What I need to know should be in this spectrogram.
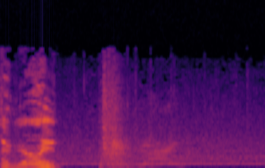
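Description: A wrestler slams onto the mat with a heavy thud.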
